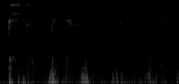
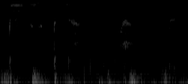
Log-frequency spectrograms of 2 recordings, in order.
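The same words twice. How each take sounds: First: It is whispered. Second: The same.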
